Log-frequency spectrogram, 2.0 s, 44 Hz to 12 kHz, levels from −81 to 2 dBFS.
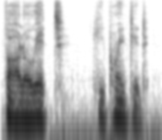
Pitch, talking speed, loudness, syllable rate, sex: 95 Hz, 120 wpm, -19 LUFS, 3.9 syllables/s, male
